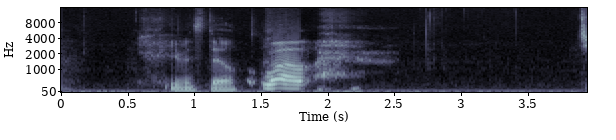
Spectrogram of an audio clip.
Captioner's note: sighs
